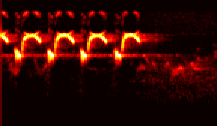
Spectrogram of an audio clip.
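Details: Wren song in the dense 'tembakan' (firing) style: four sharp, very high hooked notes repeated about every quarter second, then a soft trailing twitter.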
